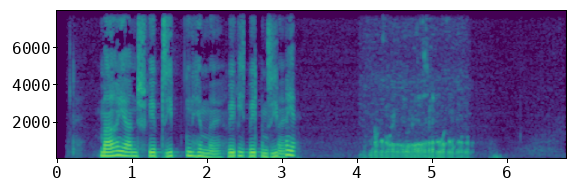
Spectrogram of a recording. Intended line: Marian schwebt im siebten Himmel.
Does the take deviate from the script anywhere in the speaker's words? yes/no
yes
